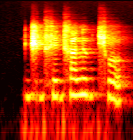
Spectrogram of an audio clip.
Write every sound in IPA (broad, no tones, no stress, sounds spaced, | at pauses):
d͡ʒ ɯ ɡ x e ɡ x a l ɯ ɡ t͡ɕʰ o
